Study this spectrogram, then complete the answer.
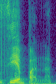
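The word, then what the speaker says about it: Stjepan: Esa J que está ahí entre medio se pronuncia como una I. – Como una Stepan. Stepan, perfecto.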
